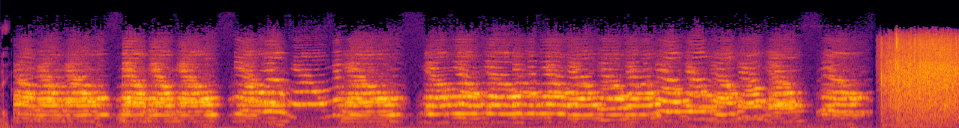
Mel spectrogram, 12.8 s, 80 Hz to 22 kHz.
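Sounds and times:
chorus of Chinese kittens meowing a Christmas tune: 0.2s - 11.6s
applause-like noise: 11.7s - 12.7s.

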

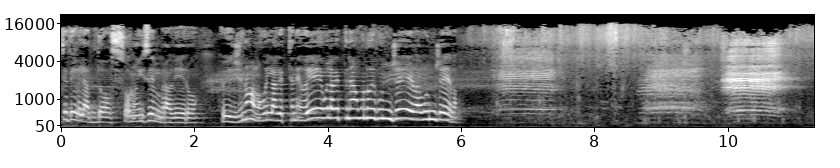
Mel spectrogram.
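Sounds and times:
speech: 0.0s - 6.8s
sheep bleating on a farm: 6.0s - 7.6s, 8.6s - 11.2s.

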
